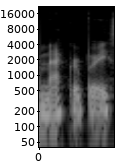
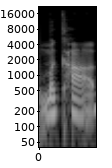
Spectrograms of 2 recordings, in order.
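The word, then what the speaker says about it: macabre: They want to attend a funeral because they're a macro brace sim. No, Macob. You told me how to say it. Macob sim.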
